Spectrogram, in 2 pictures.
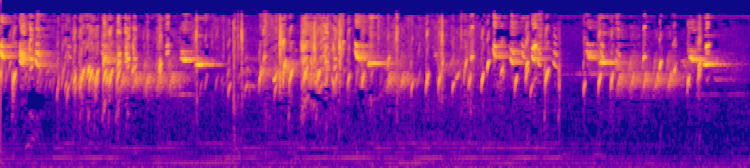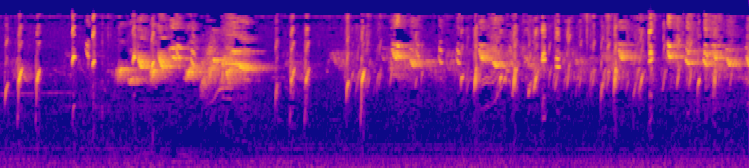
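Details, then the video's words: Twittering goldfinch song meant to prompt a quiet bird to start singing: fast chirps and trills in repeated phrases about every two seconds, with a faint steady hum beneath. "is Your Goldfinch Silent? Give it this stimulation and see the difference"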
